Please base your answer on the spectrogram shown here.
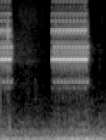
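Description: Trackme app alert notification: two short bright electronic chirps, the second longer, sounding clear and alone over a quiet background.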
